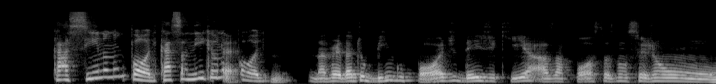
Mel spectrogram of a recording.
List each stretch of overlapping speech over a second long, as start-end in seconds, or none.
none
